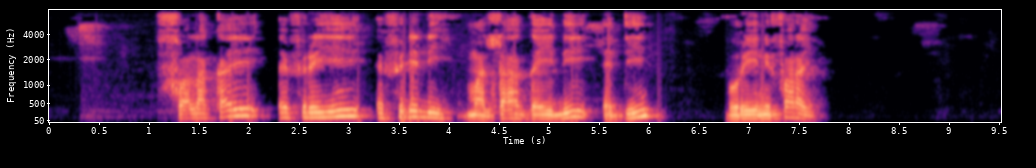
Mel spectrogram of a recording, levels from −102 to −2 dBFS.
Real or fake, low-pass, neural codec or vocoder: fake; 7.2 kHz; vocoder, 44.1 kHz, 80 mel bands, Vocos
